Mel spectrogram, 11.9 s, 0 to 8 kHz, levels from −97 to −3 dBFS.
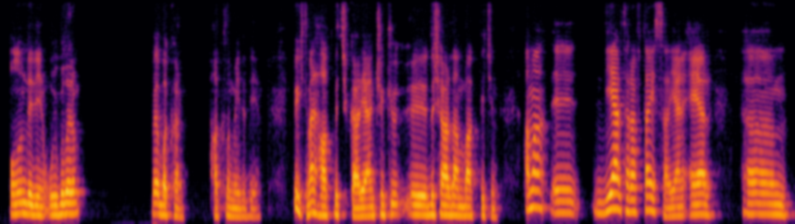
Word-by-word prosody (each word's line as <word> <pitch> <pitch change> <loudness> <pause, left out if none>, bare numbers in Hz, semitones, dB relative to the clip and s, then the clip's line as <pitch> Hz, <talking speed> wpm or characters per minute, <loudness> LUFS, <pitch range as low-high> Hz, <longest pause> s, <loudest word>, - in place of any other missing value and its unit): onun 145 +2 +2
dediğini 125 -3 +3
uygularım 140 +4 +3 1.1
ve 140 -2 +2
bakarım 120 -4 -1 0.4
haklı 110 +2 -5
mıydı 105 -1 -4
diye. 105 0 -11 0.5
Büyük - - +3
ihtimal 150 +4 +1
haklı 125 -1 +1
çıkar, 120 -5 +2
yani, 115 +1 +3
çünkü, 130 +2 -2
ııı, 130 -2 +1
dışarıdan 125 -2 +3
baktığı 115 0 -1
için 105 -3 -10 0.3
ama, 225 0 0
eee, 155 -2 -4 0.4
diğer 200 +2 +5
taraftaysa, 170 -6 -1
yani, 120 +1 -2
eğer, 135 0 +2 0.6
emm, 140 -2 -1
130 Hz, 125 wpm, -22 LUFS, 120-145 Hz, 1.1 s, diğer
